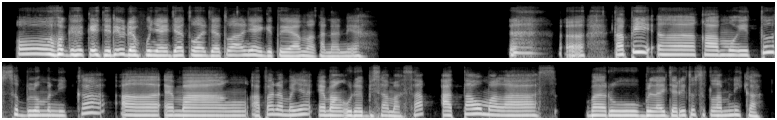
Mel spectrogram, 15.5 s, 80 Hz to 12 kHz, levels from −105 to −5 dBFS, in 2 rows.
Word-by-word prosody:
Oh 270 Hz, -1 st, +3 dB
oke 240 Hz, -2 st, +5 dB
oke. 230 Hz, -, +3 dB
Jadi 220 Hz, +2 st, +3 dB
udah 230 Hz, -2 st, +6 dB
punya 215 Hz, -1 st, +3 dB
jadwal-jadwalnya 215 Hz, +1 st, +1 dB
gitu 190 Hz, -, -2 dB
ya 180 Hz, 0 st, +2 dB
makanannya. 175 Hz, -1 st, -4 dB, 2.0 s
Heeh, -, -, -1 dB, 0.3 s
tapi, 365 Hz, +10 st, +3 dB
eee, 245 Hz, -1 st, +1 dB
kamu 230 Hz, -1 st, +2 dB
itu 355 Hz, -, -1 dB
sebelum 215 Hz, -, -1 dB
menikah, 215 Hz, -, -4 dB, 0.2 s
eee, 215 Hz, -1 st, +1 dB
emang, 205 Hz, -1 st, 0 dB
apa 225 Hz, +6 st, -3 dB
namanya, 245 Hz, +2 st, -1 dB
emang 215 Hz, -1 st, +1 dB
udah 200 Hz, -1 st, +2 dB
bisa 195 Hz, +2 st, -6 dB
masak 195 Hz, -, -4 dB, 0.2 s
atau 270 Hz, +6 st, +1 dB
malah 215 Hz, -3 st, 0 dB
s -, -, -24 dB, 0.3 s
baru 210 Hz, -1 st, +2 dB
belajar 200 Hz, 0 st, +1 dB
itu 240 Hz, +2 st, -3 dB
setelah 210 Hz, -2 st, -3 dB
menikah? 210 Hz, -, -2 dB
215 Hz, 130 wpm, -24 LUFS, 205-235 Hz, 2.0 s, udah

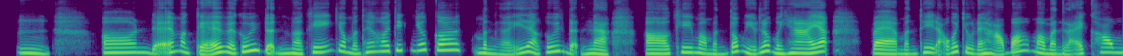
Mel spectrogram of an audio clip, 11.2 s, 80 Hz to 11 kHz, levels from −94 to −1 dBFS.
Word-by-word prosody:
Ừm. 220 Hz, -5 st, -1 dB, 0.5 s
Ờ, 240 Hz, +1 st, +1 dB
để 245 Hz, -, +2 dB
mà 285 Hz, 0 st, -2 dB
kể 175 Hz, +8 st, +4 dB
về 245 Hz, -6 st, +2 dB
cái 280 Hz, +7 st, +2 dB
quyết 345 Hz, 0 st, +3 dB
định 205 Hz, -8 st, 0 dB
mà 200 Hz, -2 st, +1 dB
khiến 260 Hz, -, -2 dB
cho 305 Hz, -, +1 dB
mình 200 Hz, -7 st, -3 dB
thấy 260 Hz, +5 st, -2 dB
hối 300 Hz, +2 st, -1 dB
tiếc 345 Hz, +1 st, -4 dB
nhất 355 Hz, +3 st, -2 dB
á, 355 Hz, +1 st, +4 dB, 0.2 s
mình 220 Hz, -4 st, -1 dB
nghĩ 175 Hz, +6 st, -4 dB
là 275 Hz, -, +3 dB
cái 255 Hz, +7 st, -2 dB
quyết 300 Hz, +1 st, -1 dB
định -, -, -2 dB
là, 185 Hz, -4 st, +2 dB, 0.3 s
ờ, 195 Hz, 0 st, +3 dB
khi 250 Hz, 0 st, 0 dB
mà 225 Hz, -4 st, 0 dB
mình 180 Hz, -1 st, -5 dB
tốt 275 Hz, +3 st, +1 dB
nghiệp 215 Hz, -9 st, -2 dB
lớp 300 Hz, +4 st, +2 dB
12 215 Hz, +3 st, +2 dB
á 290 Hz, -, +5 dB, 0.4 s
và 190 Hz, -3 st, +4 dB
mình 185 Hz, 0 st, -4 dB
thi 245 Hz, +2 st, -1 dB
đậu -, -, -2 dB
cái 270 Hz, -, +3 dB
trường 235 Hz, -7 st, -3 dB
đại 180 Hz, +1 st, +1 dB
học 180 Hz, -5 st, +1 dB
á, -, -, +4 dB
mà 225 Hz, -7 st, +1 dB
mình 185 Hz, -2 st, -1 dB
lại 180 Hz, +2 st, -2 dB
không 250 Hz, -1 st, -1 dB
225 Hz, 250 wpm, -24 LUFS, 195-270 Hz, 0.5 s, á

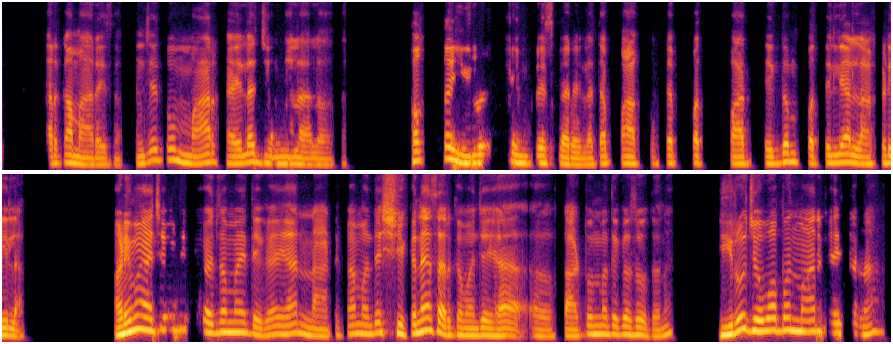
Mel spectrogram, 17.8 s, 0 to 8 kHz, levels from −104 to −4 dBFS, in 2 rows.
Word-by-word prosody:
सारखा 130 Hz, +2 st, -6 dB
मारायचा. 110 Hz, -2 st, -5 dB
म्हणजे 125 Hz, -, -6 dB
तो 195 Hz, -, -2 dB, 0.2 s
मार 135 Hz, +5 st, -1 dB
खायला 125 Hz, +4 st, 0 dB
जन्माला 120 Hz, -3 st, -2 dB
आला 105 Hz, 0 st, -6 dB
होता. 100 Hz, +3 st, -12 dB, 0.7 s
फक्त 170 Hz, +5 st, -2 dB
हिरोईन 145 Hz, -1 st, +2 dB
इम्प्रेस 130 Hz, +1 st, -2 dB
करायला, 110 Hz, -2 st, -1 dB
त्या 125 Hz, -, -1 dB
पाक 125 Hz, -1 st, -1 dB, 0.3 s
त्या 130 Hz, -, -1 dB, 0.6 s
पाक 120 Hz, -1 st, -1 dB, 0.2 s
एकदम 155 Hz, +6 st, 0 dB
पतल्या 135 Hz, +2 st, 0 dB
लाकडीला. 125 Hz, -1 st, 0 dB, 0.9 s
आणि 145 Hz, +6 st, +9 dB
मग 230 Hz, +4 st, +6 dB
याच्यामध्ये 225 Hz, +1 st, +1 dB
काय 190 Hz, -4 st, -1 dB
व्हायचं 185 Hz, +2 st, +3 dB
माहिती 180 Hz, -5 st, +2 dB
आहे 130 Hz, -, -1 dB
का, 135 Hz, -, -2 dB, 0.2 s
या 165 Hz, -, +1 dB
नाटकामध्ये 150 Hz, +4 st, -1 dB
शिकण्यासारखं 170 Hz, -3 st, +3 dB
म्हणजे 125 Hz, 0 st, +1 dB
या 120 Hz, +1 st, +1 dB
अ, 115 Hz, -2 st, -7 dB
कार्टूनमध्ये 145 Hz, +6 st, 0 dB
कसं 140 Hz, -2 st, +1 dB
होतं 115 Hz, -2 st, -4 dB
ना 140 Hz, -, -2 dB, 0.5 s
हिरो 150 Hz, -, +7 dB
जेव्हा 205 Hz, +1 st, +6 dB
पण 220 Hz, -1 st, +4 dB
मार 200 Hz, 0 st, +3 dB
खायचा 170 Hz, -1 st, -4 dB
ना, 180 Hz, -, -2 dB
135 Hz, 150 wpm, -21 LUFS, 120-170 Hz, 0.9 s, आणि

